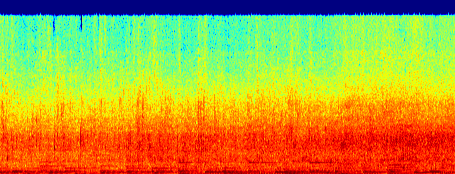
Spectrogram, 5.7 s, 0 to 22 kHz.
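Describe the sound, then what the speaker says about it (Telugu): Whole eggplants with stems still attached fry in a pan of hot oil for a Telugu eggplant and drumstick curry, giving a steady, dense, close sizzle throughout. "సో 5 minutes తర్వాత నేను వంకాయలు వేసేస్తున్నాను."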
